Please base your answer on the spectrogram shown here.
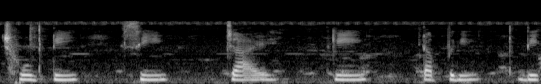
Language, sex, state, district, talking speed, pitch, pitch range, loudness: Hindi, female, Madhya Pradesh, Dhar, 65 wpm, 215 Hz, 210-220 Hz, -18 LUFS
